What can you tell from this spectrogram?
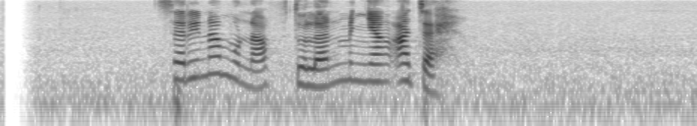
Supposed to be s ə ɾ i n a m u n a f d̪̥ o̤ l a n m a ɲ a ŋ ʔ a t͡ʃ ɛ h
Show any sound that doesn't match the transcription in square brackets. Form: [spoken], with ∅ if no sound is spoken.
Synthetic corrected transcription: s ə ɾ i n a m u n a f d̪̥ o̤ l a n m [ə] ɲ a ŋ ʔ a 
